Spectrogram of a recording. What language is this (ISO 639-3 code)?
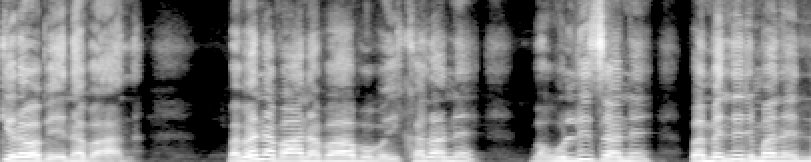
rag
